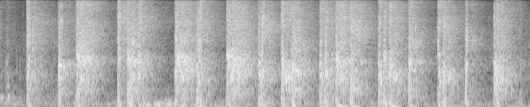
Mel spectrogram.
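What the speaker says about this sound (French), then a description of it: "Est-ce qu'on peut encore applaudir Annie?" Audience applauding Annie on a television set, a burst of sharp, rhythmic claps in steady pulses, loud and close, with no talking over it.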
